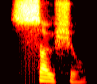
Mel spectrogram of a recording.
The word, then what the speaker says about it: social: on a social level social can sometimes be a bit of a tricky word to pronounce so so again like we're telling somebody to be quiet sh social and then it goes on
